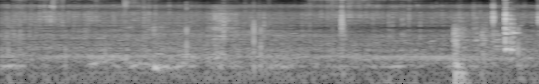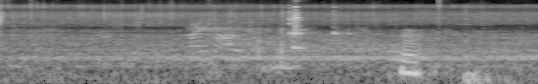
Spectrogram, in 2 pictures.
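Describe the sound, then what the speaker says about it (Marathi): A fenugreek leaf dish fries in oil in a pan after being flipped, giving a steady low sizzle with a few brief clinks and taps. A faint voice speaks once near the end. "आता पलटी मारून घेणार आहोत आणि तेल खालच्या बाजूने तेल टाकून घेणार आहोत"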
